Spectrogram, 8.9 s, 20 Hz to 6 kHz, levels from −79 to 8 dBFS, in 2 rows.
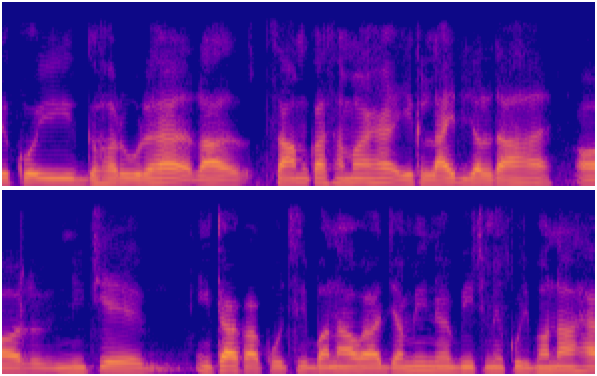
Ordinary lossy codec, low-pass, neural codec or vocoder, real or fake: none; 5.4 kHz; codec, 16 kHz, 2 kbps, X-Codec, WavLM features, trained on Multilingual LibriSpeech; fake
